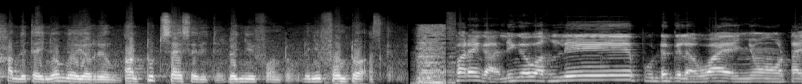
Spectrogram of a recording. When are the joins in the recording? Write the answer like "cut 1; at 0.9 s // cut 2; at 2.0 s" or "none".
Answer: cut 1; at 1.2 s // cut 2; at 4.4 s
